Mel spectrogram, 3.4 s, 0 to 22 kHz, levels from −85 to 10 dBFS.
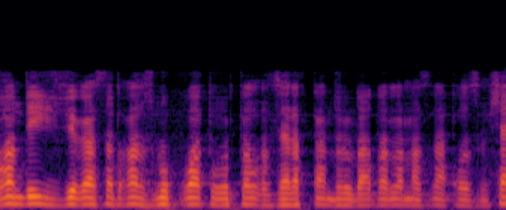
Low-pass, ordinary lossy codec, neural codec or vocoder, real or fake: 5.4 kHz; none; codec, 24 kHz, 1 kbps, SNAC; fake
